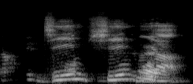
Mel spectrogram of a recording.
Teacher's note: জিভের মাঝখান থেকে, জিভের মাঝখান আর ওই বরাবর উপরে তালুর সঙ্গে লাগিয়ে উচ্চারিত হয়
